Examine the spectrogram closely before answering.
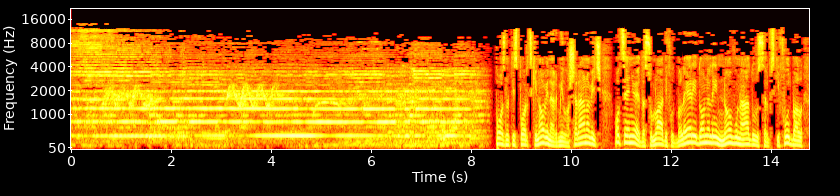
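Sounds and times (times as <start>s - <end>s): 
warbling siren-like pitches: 0.0s - 8.3s
car horns honking in a street celebration after a football win: 0.0s - 8.5s
speech: 8.6s - 14.7s.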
